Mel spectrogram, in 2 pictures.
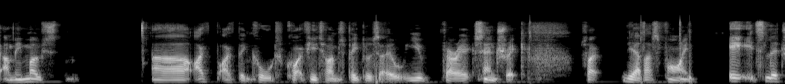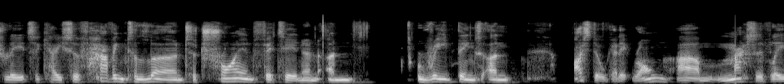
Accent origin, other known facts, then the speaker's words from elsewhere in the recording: United Kingdom; now in Devon, United Kingdom; I'm from the Midlands originally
